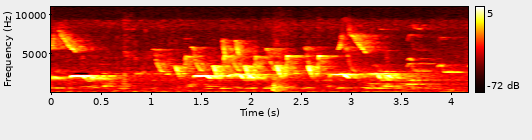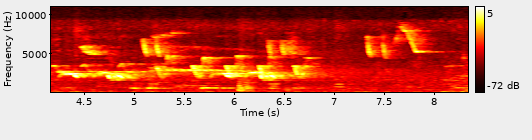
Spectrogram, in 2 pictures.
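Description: A chorus of many birds chirping and chattering together, short sweeping calls overlapping without pause, with two faint clicks about two and six seconds in.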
